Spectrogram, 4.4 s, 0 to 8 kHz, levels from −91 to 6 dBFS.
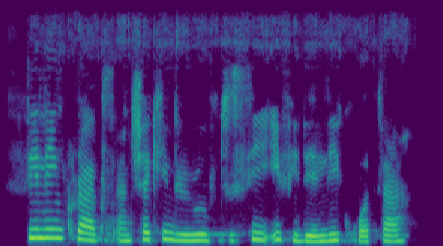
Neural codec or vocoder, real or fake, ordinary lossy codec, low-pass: codec, 16 kHz, 4 kbps, X-Codec, WavLM features, trained on Multilingual LibriSpeech; fake; none; none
